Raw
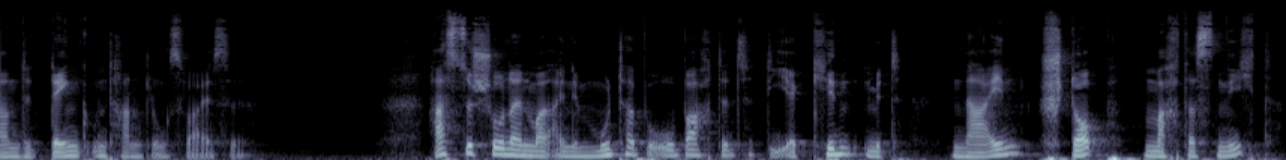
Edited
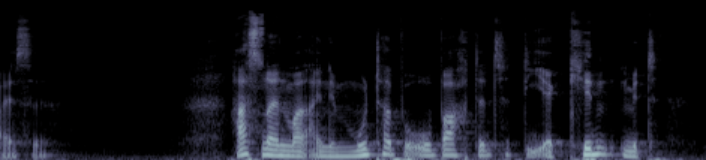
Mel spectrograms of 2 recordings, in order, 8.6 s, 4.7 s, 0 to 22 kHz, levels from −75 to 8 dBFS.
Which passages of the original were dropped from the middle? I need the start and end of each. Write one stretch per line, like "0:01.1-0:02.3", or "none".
0:03.1-0:03.4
